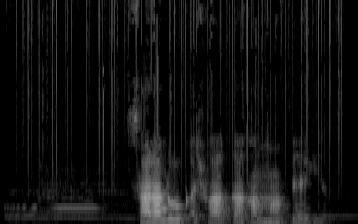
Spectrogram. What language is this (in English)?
Gujari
